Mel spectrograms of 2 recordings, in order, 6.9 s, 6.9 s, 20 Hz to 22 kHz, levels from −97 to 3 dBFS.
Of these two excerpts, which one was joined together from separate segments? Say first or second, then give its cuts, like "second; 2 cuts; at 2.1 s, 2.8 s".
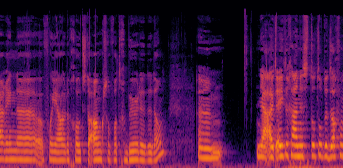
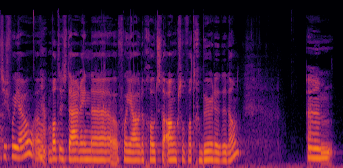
first; 1 cut; at 3.9 s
